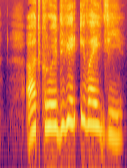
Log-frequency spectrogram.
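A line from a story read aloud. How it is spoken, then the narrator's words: Feigned gentle voice, wolf. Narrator (Russian): сказал волк таким ласковым голосом, насколько он мог притвориться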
